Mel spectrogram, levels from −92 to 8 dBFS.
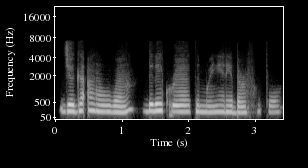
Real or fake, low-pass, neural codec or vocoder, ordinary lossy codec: fake; 7.2 kHz; codec, 16 kHz, 0.5 kbps, X-Codec, HuBERT features, trained on balanced general audio; none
